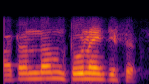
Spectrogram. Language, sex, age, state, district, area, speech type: Telugu, male, 18-30, Andhra Pradesh, Srikakulam, urban, conversation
